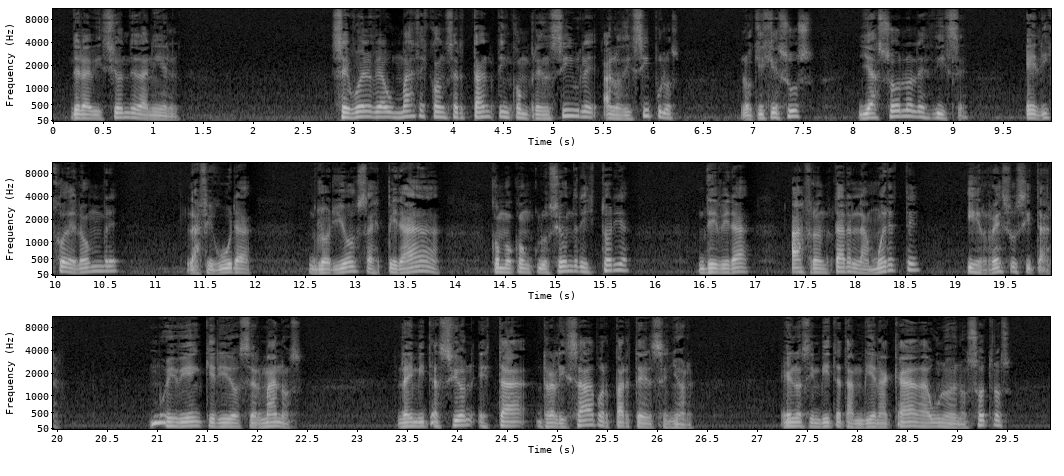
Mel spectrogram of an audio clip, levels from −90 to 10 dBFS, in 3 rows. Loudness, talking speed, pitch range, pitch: -25 LUFS, 125 wpm, 105-135 Hz, 115 Hz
